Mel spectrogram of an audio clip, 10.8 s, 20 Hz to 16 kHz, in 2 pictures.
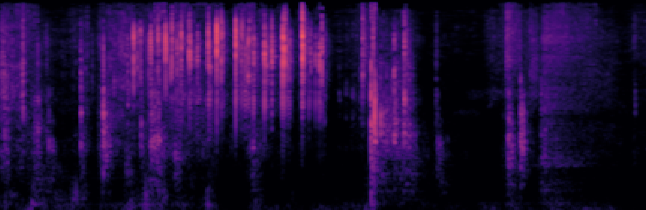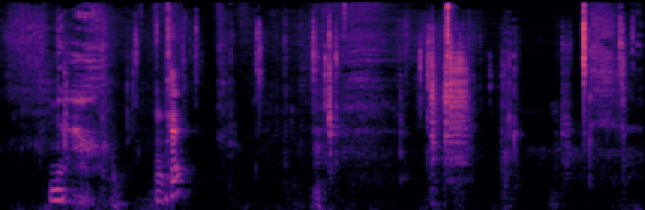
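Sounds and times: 
dice for a power roll clattering across a hard tabletop: 0.7 - 3.6, 6.4 - 10.7
speech: 5.8 - 7.1.

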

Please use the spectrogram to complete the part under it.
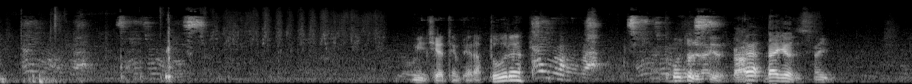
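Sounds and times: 
hands rubbing in alcohol hand sanitizer gel: 1.7 - 3.9
speech: 4.1 - 8.4.

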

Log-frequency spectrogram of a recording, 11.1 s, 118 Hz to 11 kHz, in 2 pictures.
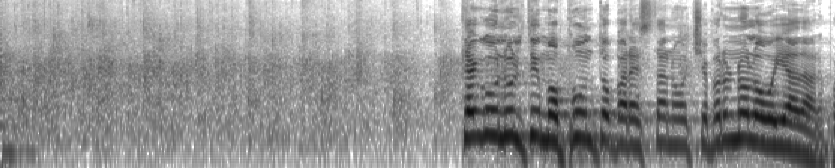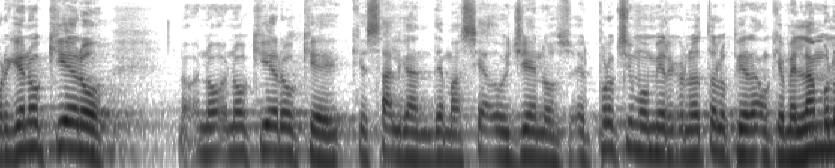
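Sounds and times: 
audience applauding: 0.0 - 3.7
speech: 3.1 - 11.1.

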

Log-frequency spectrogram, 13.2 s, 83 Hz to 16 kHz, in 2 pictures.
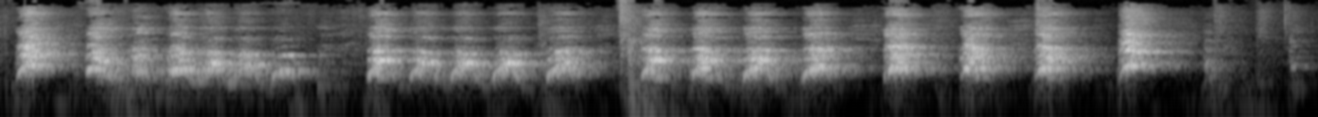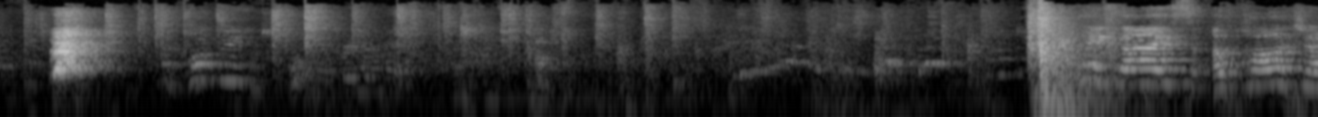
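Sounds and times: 
dog barking excitedly at door: 0.0 - 7.5.

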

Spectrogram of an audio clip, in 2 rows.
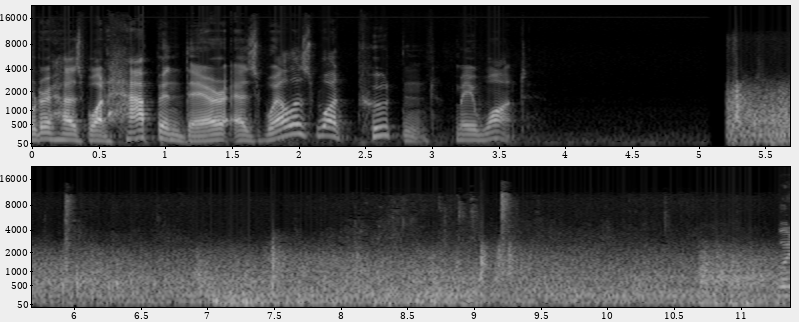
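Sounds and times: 
speech: 0.0 - 3.8
artillery shells bombarding a nuclear power plant: 5.2 - 11.3.

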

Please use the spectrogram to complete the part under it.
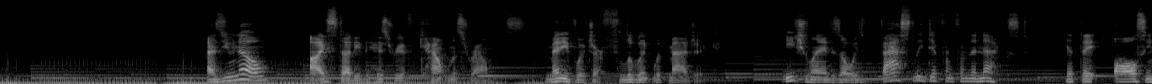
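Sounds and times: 
cat purring: 0.0 - 7.2
speech: 2.1 - 11.5.

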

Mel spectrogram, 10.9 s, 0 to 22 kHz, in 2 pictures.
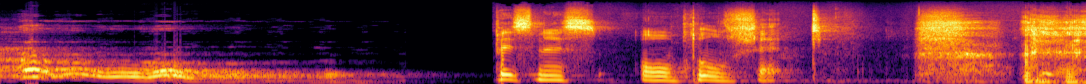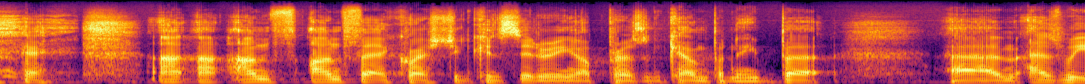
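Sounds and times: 
dog barking into a howl-like whine: 0.0 - 2.0
speech: 2.5 - 4.1, 5.3 - 10.8
laughter: 4.8 - 6.6.

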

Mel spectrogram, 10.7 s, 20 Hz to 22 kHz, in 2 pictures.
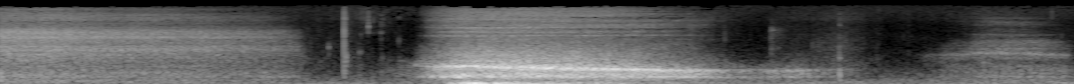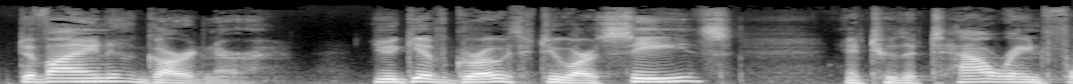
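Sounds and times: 
deep breath taken before a prayer: 0.0 - 5.4, 9.1 - 9.6
speech: 5.5 - 10.7.

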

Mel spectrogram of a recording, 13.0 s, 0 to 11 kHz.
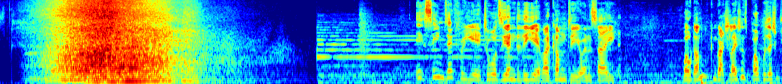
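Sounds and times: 
race car engine roaring past at a racetrack: 0.4 - 4.3
speech: 7.2 - 10.4, 11.4 - 13.0.

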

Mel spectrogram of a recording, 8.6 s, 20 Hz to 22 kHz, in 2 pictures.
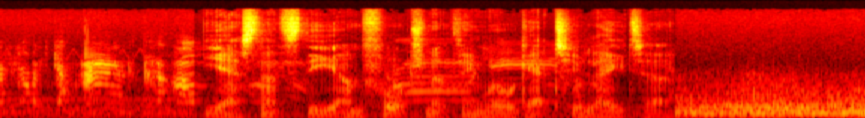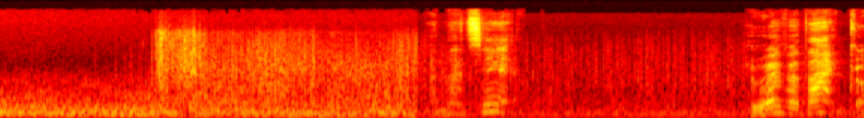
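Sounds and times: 
speech: 1.0 - 3.8, 6.6 - 7.0, 8.0 - 8.6
science-fiction spacecraft explosion roaring rumble: 3.4 - 8.6.

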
